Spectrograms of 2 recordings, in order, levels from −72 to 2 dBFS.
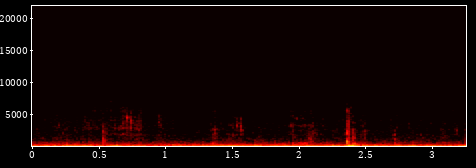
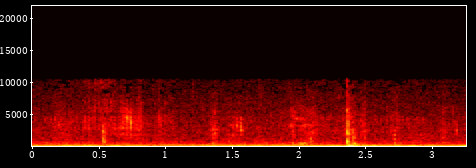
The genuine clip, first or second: second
